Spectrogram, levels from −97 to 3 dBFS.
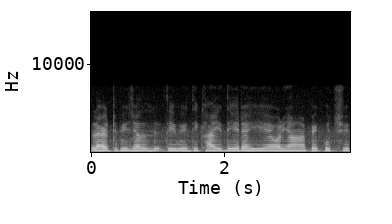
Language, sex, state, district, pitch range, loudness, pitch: Hindi, female, Bihar, Bhagalpur, 215-230 Hz, -21 LUFS, 220 Hz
